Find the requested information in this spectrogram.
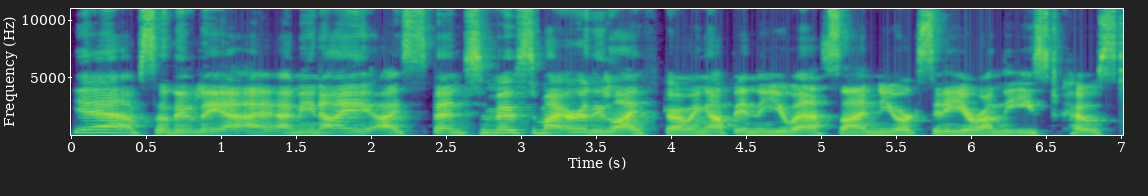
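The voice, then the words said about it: American accent. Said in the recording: “you sound American”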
